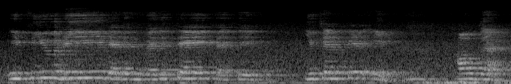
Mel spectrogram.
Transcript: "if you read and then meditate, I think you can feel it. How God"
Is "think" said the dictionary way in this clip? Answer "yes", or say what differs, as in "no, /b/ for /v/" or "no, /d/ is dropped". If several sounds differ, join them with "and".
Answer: no, /s/ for /θ/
